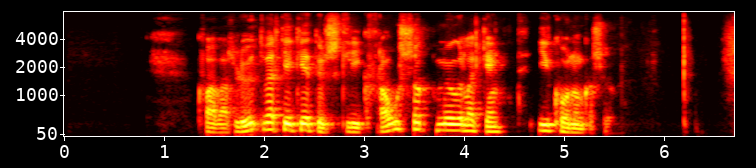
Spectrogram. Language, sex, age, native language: Icelandic, male, 30-39, Icelandic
